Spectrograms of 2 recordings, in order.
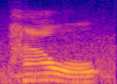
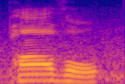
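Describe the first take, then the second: First: The middle consonant is a W sound. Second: The middle consonant is a V sound. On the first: The speaker calls it wrong. "not Powell, as I pronounce it" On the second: The speaker calls it right. "I think it's pronounced as a V"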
